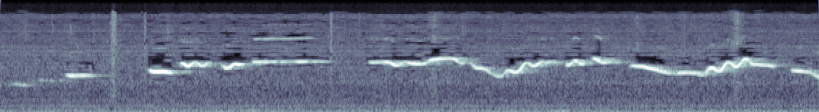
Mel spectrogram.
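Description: A person whistling a song melody: a single clear tone that rises and falls in phrases, with quick wavering trills and slides between notes. It grows louder after about a second and a half.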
